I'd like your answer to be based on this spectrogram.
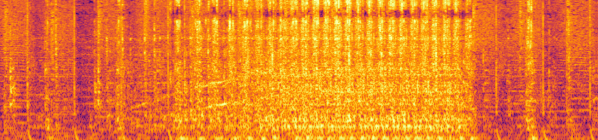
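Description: A sewing machine stitches a tack down line on fabric for a pieced quilt block, a loud, rapid, even run of stitching lasting about three seconds between quieter handling sounds.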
